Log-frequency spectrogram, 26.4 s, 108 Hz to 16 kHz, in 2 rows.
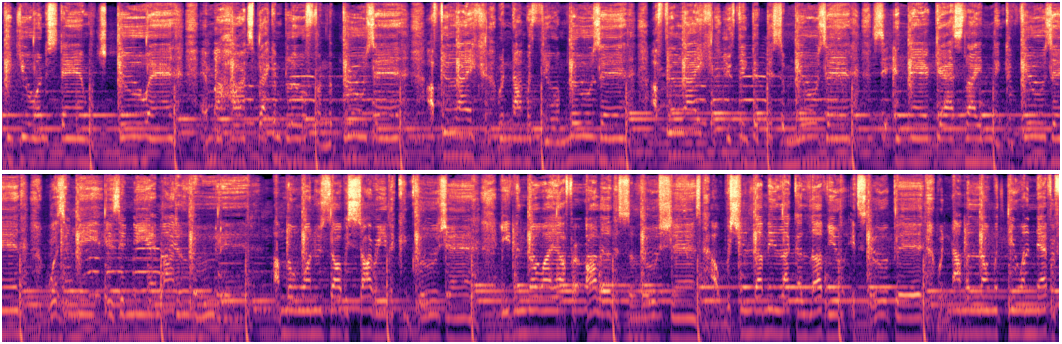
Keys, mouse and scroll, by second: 5.4 click, 6.6 Left, 12.6 Right, 16.6 ctrl+click.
